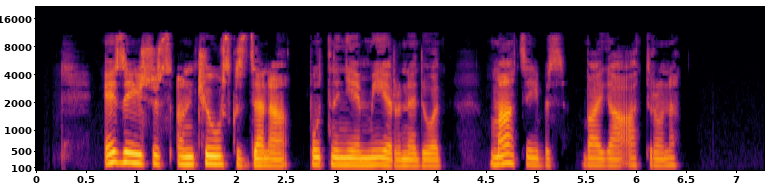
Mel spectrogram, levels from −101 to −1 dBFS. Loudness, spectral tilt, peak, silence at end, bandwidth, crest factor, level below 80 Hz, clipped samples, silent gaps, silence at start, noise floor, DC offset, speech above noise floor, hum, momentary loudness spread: -20 LUFS; -5 dB/octave; -4 dBFS; 0.9 s; 11.5 kHz; 18 dB; -72 dBFS; under 0.1%; none; 0.7 s; -83 dBFS; under 0.1%; 63 dB; none; 14 LU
